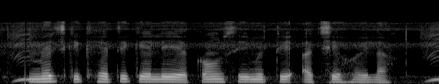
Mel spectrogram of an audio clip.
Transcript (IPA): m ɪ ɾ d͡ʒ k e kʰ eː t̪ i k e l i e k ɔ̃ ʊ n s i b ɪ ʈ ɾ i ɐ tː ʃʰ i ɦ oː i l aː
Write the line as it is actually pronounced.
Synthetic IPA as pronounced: m ɪ ɾ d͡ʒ k i kʰ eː t̪ i k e l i e k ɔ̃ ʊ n s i m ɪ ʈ ɾ i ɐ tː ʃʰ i ɦ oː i l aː

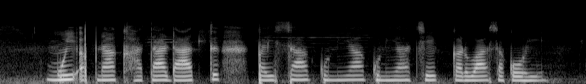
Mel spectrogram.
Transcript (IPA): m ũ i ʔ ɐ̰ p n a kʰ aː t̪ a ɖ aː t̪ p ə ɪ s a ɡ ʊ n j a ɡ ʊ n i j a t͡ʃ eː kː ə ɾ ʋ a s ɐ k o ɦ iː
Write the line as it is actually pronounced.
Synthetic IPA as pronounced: m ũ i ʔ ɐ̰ p n a kʰ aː t̪ a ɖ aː t̪ p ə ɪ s a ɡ ʊ n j a ɡ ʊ n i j a t͡ʃ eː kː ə ɾ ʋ a s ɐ k o ɦ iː

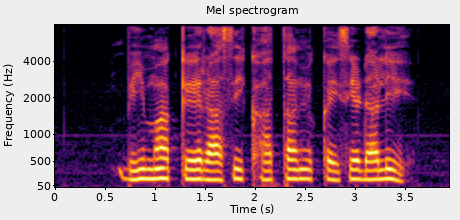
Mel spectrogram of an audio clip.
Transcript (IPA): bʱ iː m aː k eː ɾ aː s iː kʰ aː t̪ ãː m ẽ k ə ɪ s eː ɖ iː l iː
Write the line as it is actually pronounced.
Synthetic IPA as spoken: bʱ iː m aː k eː ɾ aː s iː kʰ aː t̪ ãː m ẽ k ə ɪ s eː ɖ aː l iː

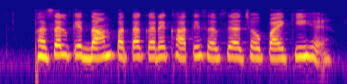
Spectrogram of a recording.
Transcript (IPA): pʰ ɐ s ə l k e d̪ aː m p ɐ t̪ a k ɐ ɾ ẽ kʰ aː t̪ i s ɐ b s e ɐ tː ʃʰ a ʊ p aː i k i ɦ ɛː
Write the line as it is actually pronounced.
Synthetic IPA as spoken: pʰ ɐ s ə l k e d̪ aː m p ɐ t̪ a k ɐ ɾ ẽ kʰ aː t̪ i s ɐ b s e ɐ tː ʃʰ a ʊ p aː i k i ɦ ɛː

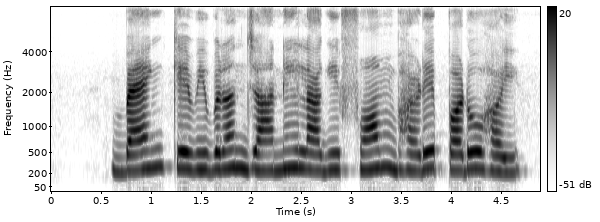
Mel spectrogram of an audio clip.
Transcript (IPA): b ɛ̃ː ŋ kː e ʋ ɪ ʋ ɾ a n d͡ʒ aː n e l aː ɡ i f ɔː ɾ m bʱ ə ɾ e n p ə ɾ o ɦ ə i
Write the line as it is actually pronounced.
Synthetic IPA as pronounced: b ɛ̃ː ŋ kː e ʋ ɪ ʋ ɾ ə n d͡ʒ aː n e l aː ɡ i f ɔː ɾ m bʱ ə ɽ e p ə ɽ o ɦ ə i

